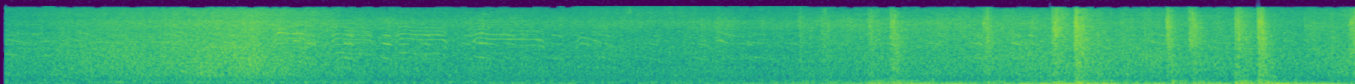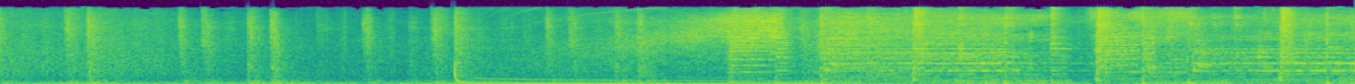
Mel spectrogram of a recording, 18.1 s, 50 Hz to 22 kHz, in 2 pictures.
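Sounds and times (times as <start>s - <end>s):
sea waves washing on shore: 0.0s - 18.0s
music with deep bass and drums: 5.8s - 18.0s.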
